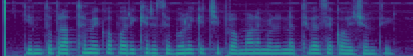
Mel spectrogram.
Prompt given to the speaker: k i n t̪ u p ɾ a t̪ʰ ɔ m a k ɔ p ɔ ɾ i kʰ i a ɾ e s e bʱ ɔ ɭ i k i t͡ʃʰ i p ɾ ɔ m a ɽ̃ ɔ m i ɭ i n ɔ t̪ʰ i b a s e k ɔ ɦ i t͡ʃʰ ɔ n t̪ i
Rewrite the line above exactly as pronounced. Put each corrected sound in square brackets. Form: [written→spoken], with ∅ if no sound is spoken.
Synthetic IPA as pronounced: k i n t̪ u p ɾ a t̪ʰ ɔ m [a→i] k ɔ p ɔ ɾ i kʰ [i→j] a ɾ e s e bʱ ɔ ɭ i k i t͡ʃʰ i p ɾ ɔ m a ɽ̃ ɔ m i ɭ i n ɔ t̪ʰ i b a s e k ɔ ɦ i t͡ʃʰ ɔ n t̪ i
